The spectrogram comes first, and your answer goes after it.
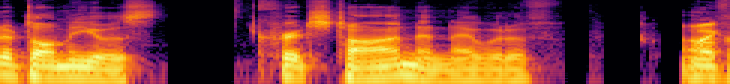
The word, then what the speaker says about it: Crichton: Um, I had a Michael Kiteon phase sometime in high school.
